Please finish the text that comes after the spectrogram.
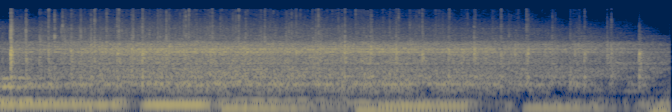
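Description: A crowd applauds steadily for about seven seconds for three adults being thanked at a church celebration, a dense, even clatter of many hands, while low sustained tones, like held keyboard notes, play underneath. No one speaks.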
